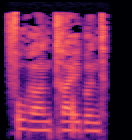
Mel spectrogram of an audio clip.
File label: "vorantreibend", German; adjectives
